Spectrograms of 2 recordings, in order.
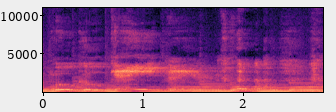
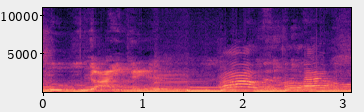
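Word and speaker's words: moo goo gai pan: like, I don't want to offend them by mispronouncing the names of the food. Mugu Gay Pan. I was like, we all started cracking up. He said, actually, it's pronounced Mugu Gai Pan.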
